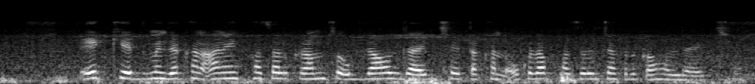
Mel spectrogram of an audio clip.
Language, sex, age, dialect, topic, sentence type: Maithili, female, 25-30, Southern/Standard, agriculture, statement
